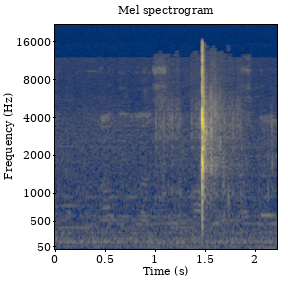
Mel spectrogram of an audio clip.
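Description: A baseball bat strikes a pitched ball about one and a half seconds in: a single sharp crack with a short ring after it.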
